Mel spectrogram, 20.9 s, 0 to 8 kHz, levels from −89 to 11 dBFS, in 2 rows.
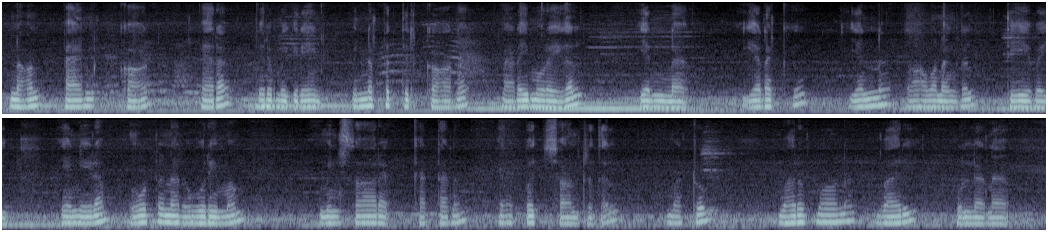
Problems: constant background noise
